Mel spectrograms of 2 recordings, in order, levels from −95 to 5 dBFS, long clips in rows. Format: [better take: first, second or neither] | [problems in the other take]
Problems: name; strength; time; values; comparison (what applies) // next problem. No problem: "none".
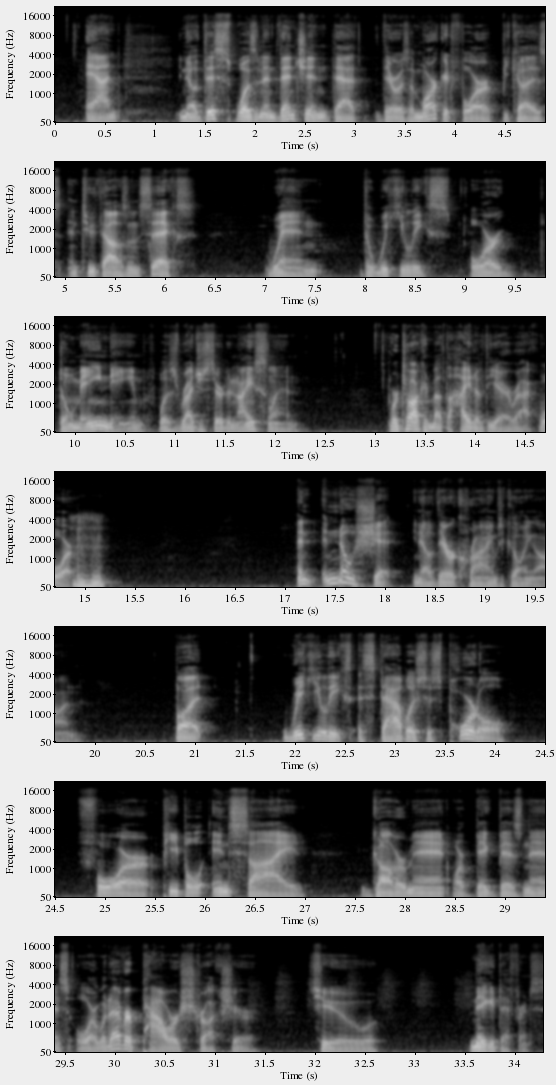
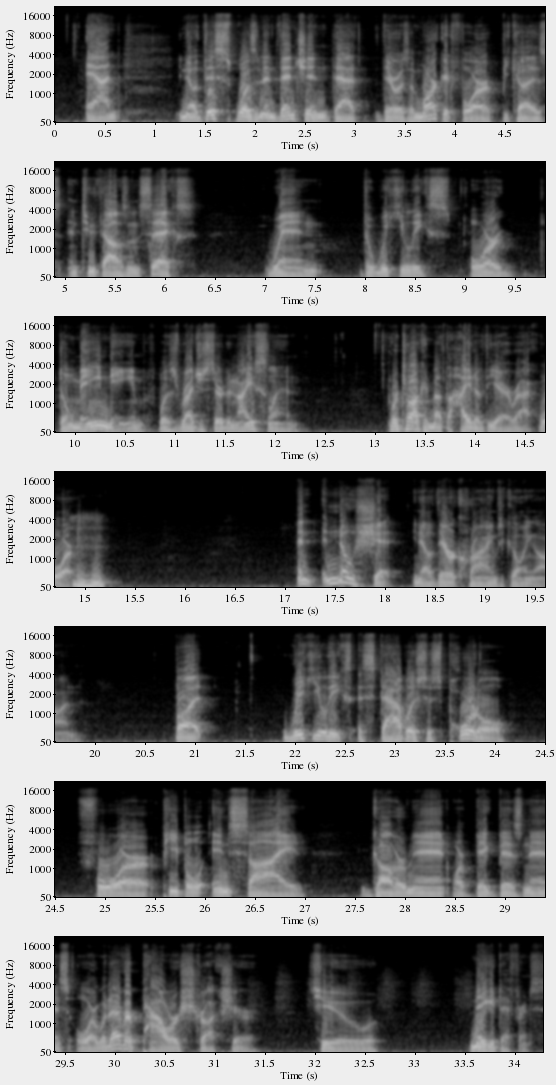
first | distortion; slight; 10 dB below the speech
